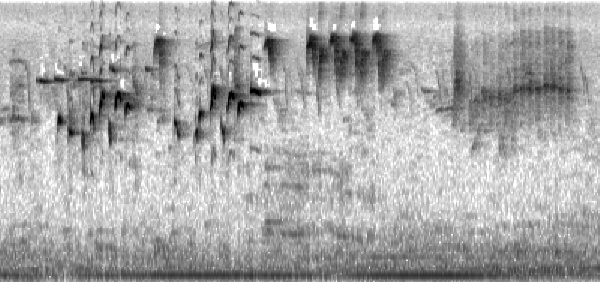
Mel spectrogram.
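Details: Thick-billed white-eye, a Javanese bird singing vigorously, used as a lure to prompt new birds to sing: bright, rapid high chirps and twittering trills in quick bursts, then a thinner buzzy warble, with a faint low hum beneath.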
